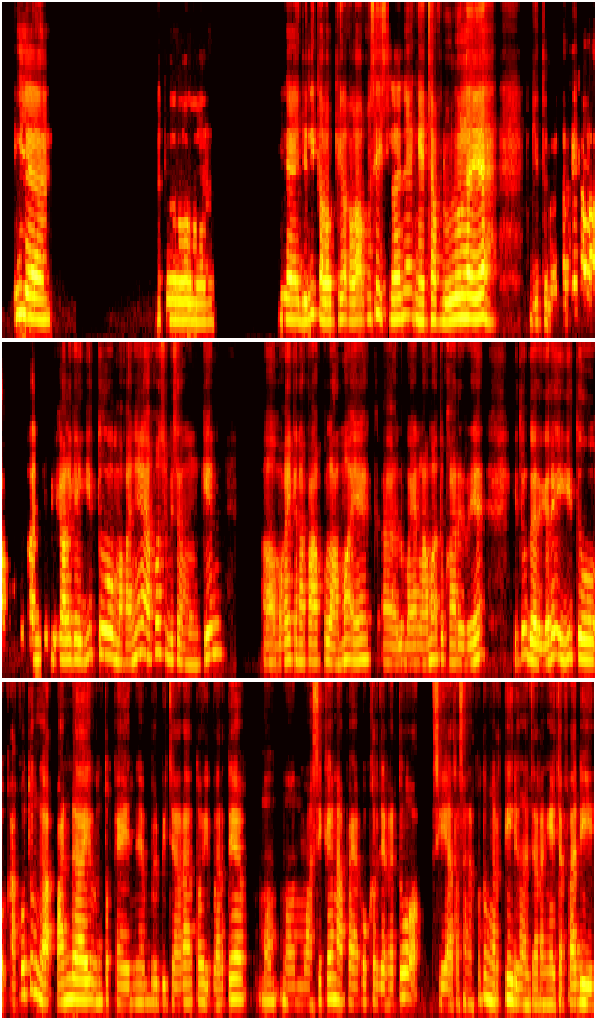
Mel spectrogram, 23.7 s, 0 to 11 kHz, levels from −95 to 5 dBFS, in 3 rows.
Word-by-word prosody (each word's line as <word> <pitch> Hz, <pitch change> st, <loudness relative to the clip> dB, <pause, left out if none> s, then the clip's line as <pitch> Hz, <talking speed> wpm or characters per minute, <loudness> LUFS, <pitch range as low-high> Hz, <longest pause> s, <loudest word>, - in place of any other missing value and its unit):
Iya. 220 Hz, -5 st, +7 dB, 1.5 s
Betul. 190 Hz, -2 st, +1 dB, 1.0 s
Iya, 215 Hz, -1 st, +2 dB, 0.2 s
jadi 195 Hz, +4 st, +2 dB
kalo 190 Hz, -2 st, +6 dB
kel 205 Hz, +2 st, -1 dB
kalo 185 Hz, -, +3 dB
aku -, -, -8 dB
sih 270 Hz, -, +2 dB
istilahnya 215 Hz, +1 st, +2 dB
ngecap 190 Hz, 0 st, +3 dB
dulu 195 Hz, +3 st, +5 dB
lah 220 Hz, 0 st, +10 dB
ya? 225 Hz, -, +12 dB, 0.7 s
Gitu 180 Hz, 0 st, -11 dB
loh. 160 Hz, -, -10 dB
Tapi, 185 Hz, +7 st, -6 dB
kalo 240 Hz, -2 st, +4 dB
aku -, -, -13 dB
bukan 460 Hz, -, -2 dB
tipikal 210 Hz, -1 st, -1 dB
yang 200 Hz, -, -2 dB
kayak 195 Hz, -1 st, -1 dB
gitu. 255 Hz, +1 st, -8 dB, 0.2 s
Makanya 175 Hz, +5 st, -3 dB
aku 225 Hz, -, -5 dB
sebisa 200 Hz, -6 st, -5 dB
mungkin 155 Hz, +10 st, -1 dB, 0.7 s
eee, -, -, -4 dB
makanya 195 Hz, +1 st, -2 dB
kenapa 185 Hz, -1 st, -3 dB
aku 180 Hz, +2 st, -11 dB
lama 165 Hz, +5 st, -2 dB
ya 190 Hz, -, -1 dB, 0.3 s
eee, 175 Hz, -1 st, -6 dB
lumayan 170 Hz, 0 st, -6 dB
lama 170 Hz, +5 st, -2 dB
tuh 205 Hz, -, -8 dB
karirnya, 175 Hz, +2 st, -2 dB, 0.5 s
itu -, -, -7 dB
gara-gara 180 Hz, -1 st, +4 dB
ya -, -, +3 dB
gitu, 225 Hz, -1 st, -2 dB, 0.3 s
aku -, -, -5 dB
tuh 300 Hz, -, -7 dB
nggak 180 Hz, -3 st, +2 dB
pandai 195 Hz, +1 st, +4 dB
untuk 185 Hz, +1 st, -7 dB
kayaknya 170 Hz, 0 st, -4 dB
berbicara 170 Hz, -1 st, -7 dB
atau 185 Hz, -, -5 dB
ibaratnya 165 Hz, +5 st, -2 dB, 0.4 s
me 205 Hz, -, -6 dB, 0.2 s
me -, -, -9 dB, 0.2 s
memastikan 185 Hz, +5 st, -2 dB
apa 175 Hz, 0 st, -9 dB
yang 165 Hz, -, -5 dB
aku 180 Hz, -, -8 dB
kerjakan 165 Hz, -2 st, -6 dB
tuh 230 Hz, +1 st, +1 dB, 0.4 s
si -, -, -6 dB
atasan 165 Hz, +1 st, -6 dB
aku 155 Hz, -, -17 dB
tuh 215 Hz, -, 0 dB
ngerti 180 Hz, +3 st, -1 dB
dengan 165 Hz, -3 st, -3 dB
cara 155 Hz, 0 st, -5 dB
ngecap 160 Hz, +1 st, -3 dB
tadi. 175 Hz, +1 st, +2 dB
185 Hz, 175 wpm, -24 LUFS, 170-205 Hz, 1.5 s, ya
